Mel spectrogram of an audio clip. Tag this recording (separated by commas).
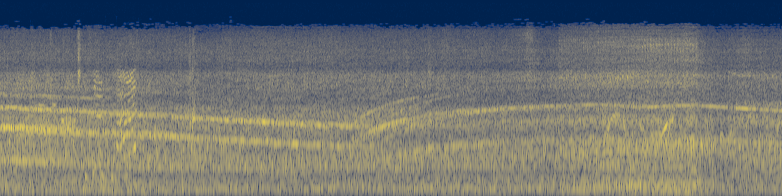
Accelerating, Speech, Vehicle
